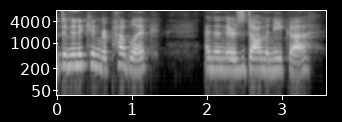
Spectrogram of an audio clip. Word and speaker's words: Dominica: Republic and then there's Dominica commonly people mispronounce it but it's Dominica should be called The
